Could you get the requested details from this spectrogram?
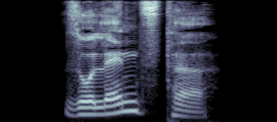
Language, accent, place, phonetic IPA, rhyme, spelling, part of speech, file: German, Germany, Berlin, [zoˈlɛnstə], -ɛnstə, solennste, adjective, De-solennste.ogg
- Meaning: inflection of solenn: 1. strong/mixed nominative/accusative feminine singular superlative degree 2. strong nominative/accusative plural superlative degree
